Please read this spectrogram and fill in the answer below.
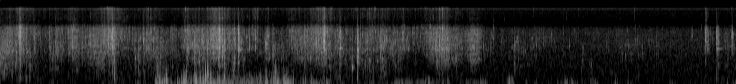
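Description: Splashing and sloshing in shallow muddy water, a busy run of wet slaps and squelches, loudest from about one and a half to three seconds in, then thinning to scattered small splashes.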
